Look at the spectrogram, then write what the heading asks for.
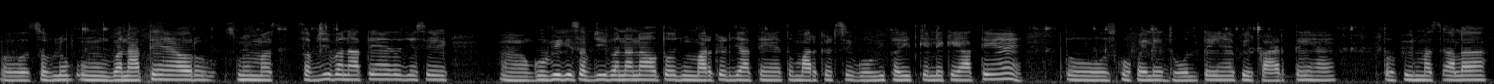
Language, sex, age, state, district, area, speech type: Hindi, female, 30-45, Uttar Pradesh, Varanasi, rural, spontaneous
